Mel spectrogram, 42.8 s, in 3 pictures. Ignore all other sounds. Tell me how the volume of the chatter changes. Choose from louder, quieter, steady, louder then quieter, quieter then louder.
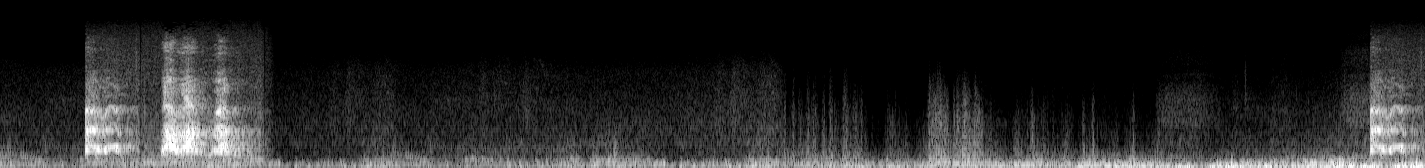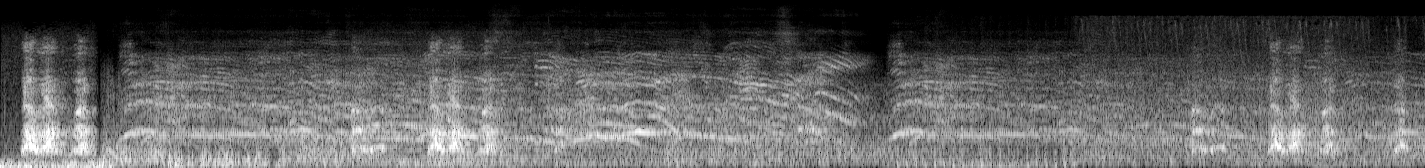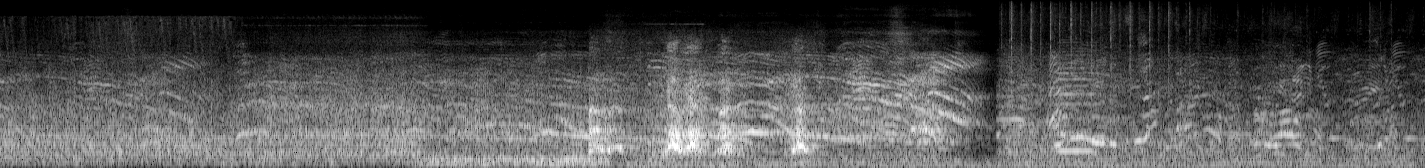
quieter then louder.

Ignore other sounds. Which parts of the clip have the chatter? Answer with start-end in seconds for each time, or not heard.
15.4-42.7.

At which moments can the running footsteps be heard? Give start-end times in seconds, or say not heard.
not heard.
